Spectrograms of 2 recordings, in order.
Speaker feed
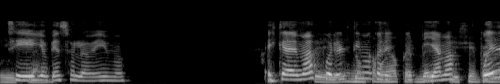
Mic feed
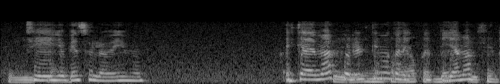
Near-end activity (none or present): none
